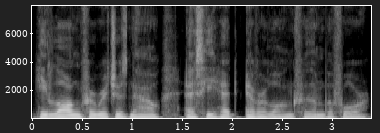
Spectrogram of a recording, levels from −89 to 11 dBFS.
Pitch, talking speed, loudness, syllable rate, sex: 100 Hz, 230 wpm, -17 LUFS, 6.4 syllables/s, male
